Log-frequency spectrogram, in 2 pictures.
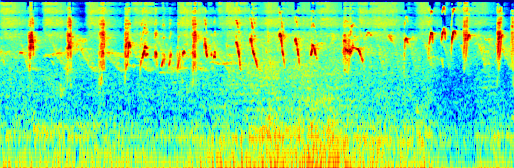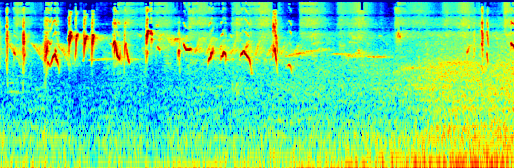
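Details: Konin bird growing new feathers sings almost nonstop, a dense chatter of high, sharp chirps and brief twittering slurs repeated in quick succession across the whole stretch, over a low background rumble.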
